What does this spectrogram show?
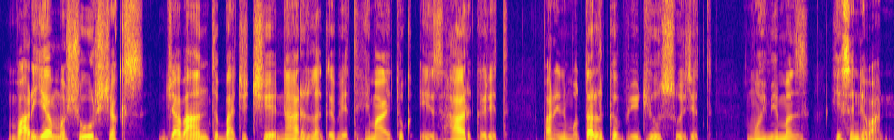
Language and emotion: Kashmiri, neutral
